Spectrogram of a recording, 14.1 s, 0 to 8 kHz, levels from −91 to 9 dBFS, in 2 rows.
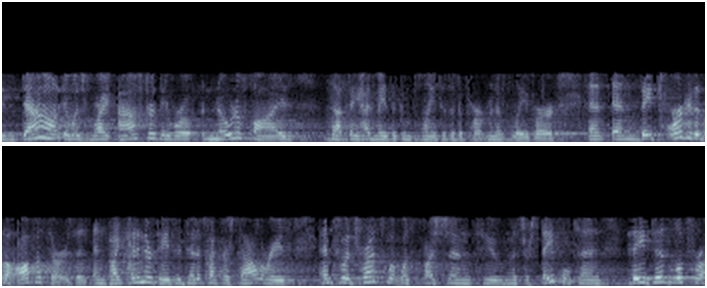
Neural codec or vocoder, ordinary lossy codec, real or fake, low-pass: none; AAC, 16 kbps; real; 7.2 kHz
